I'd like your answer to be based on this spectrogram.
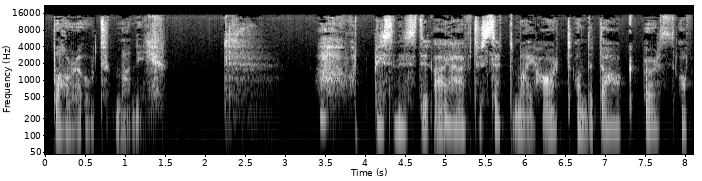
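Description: This is a radio-drama performance: an actress portrays a Danish baroness narrating her own life, reflective and melancholy, husky and breathy, unhurried and literary as she muses. She commits to a full character voice pitched extremely low.

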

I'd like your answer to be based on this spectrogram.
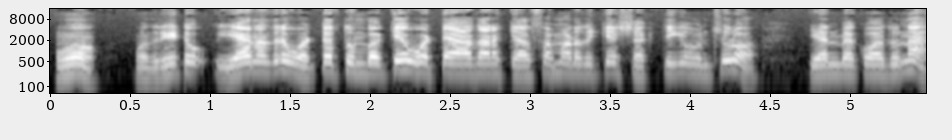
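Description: A woman's voice: fairly high pitch, dry recording, lightly acted. A woman voicing an impatient male farm foreman in a comedy cartoon, scolding in a rural southern Karnataka Kannada accent. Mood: insistent. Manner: brisk, scolding and bossy. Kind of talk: village comedy cartoon dialogue.

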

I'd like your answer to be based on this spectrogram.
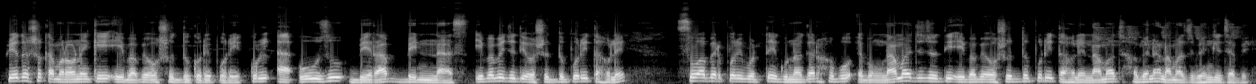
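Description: A man teaching Quran recitation, spelling out syllables slowly and chanting verses high and drawn out. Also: mellow, no echo, dull audio. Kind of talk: slow spelled-out recitation lesson.

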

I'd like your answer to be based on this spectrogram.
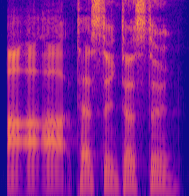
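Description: In a dry recording, a young man with a mid-range voice speaks at normal speed as he streams a game from his home streaming room. Right up against a studio mic on a boom arm, he chats and teases his group in casual voice chat, playful, jumpy and animated.

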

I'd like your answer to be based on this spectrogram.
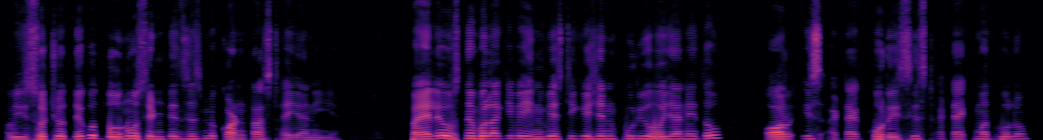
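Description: A man with an Indian accent gives an exam lesson, reading English sentences slowly and then explaining them in Hindi. His voice is fairly high and smooth. He prods his students with rhetorical questions, recorded dry and close. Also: steady tone, no room sound. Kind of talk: classroom lecture.

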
